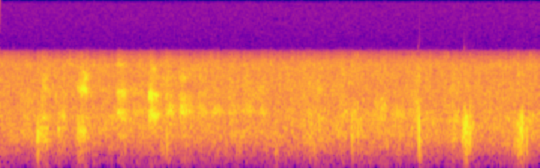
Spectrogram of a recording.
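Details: Great Pyrenees Smokey having fun on his couch indoors, giving a run of short whiny yips and grumbling vocal bursts, several per second, ending with a few sharper clipped barks, over steady background hiss.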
